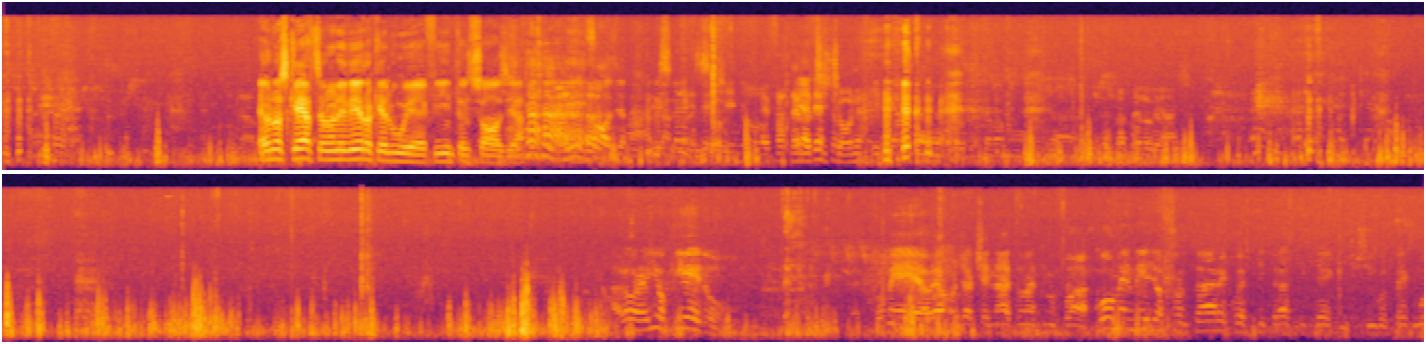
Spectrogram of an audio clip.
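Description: A group of adult men talk and call out with animation close by.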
